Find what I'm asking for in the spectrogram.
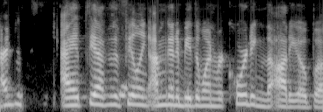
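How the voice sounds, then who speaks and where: Talking at a very fast pace in an American accent, a woman has a fairly high pitch and ordinary pitch variation, with a dry, close sound and no echo. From Florida. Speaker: podcast co-host.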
